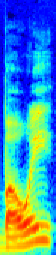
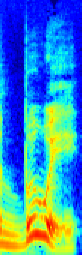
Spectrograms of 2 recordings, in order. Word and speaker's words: Bowie: He tells me that I pronounced a town in Texas incorrectly. I said Bowie. He says it's Bowie.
